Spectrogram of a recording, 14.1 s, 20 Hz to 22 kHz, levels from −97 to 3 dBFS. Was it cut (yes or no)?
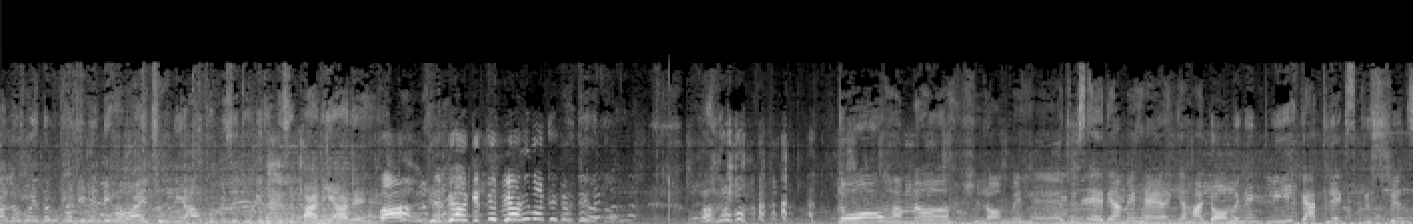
no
